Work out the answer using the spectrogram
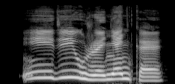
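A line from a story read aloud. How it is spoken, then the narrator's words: Scornful snort. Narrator (Russian): фыркнула Арчанка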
